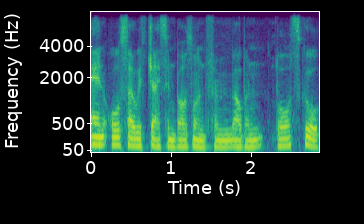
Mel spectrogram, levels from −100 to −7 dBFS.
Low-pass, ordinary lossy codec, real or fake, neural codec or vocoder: 7.2 kHz; Opus, 64 kbps; real; none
